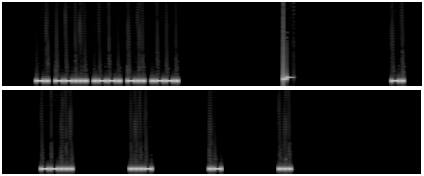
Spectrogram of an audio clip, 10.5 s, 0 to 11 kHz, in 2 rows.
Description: Morse code, heard as a keyed tone, about 40 wpm, spaced as for 17 wpm, 700 Hz. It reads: N7PDP N7VAS
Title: USA Call Signs - 5 Characters - 8x Character Spacing - 40wpm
